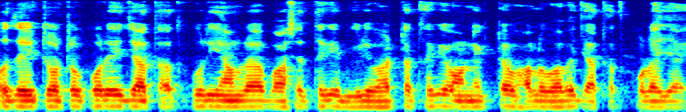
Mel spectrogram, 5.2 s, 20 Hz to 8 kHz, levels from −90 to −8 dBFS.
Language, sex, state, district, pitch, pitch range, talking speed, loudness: Bengali, male, West Bengal, Kolkata, 115 Hz, 110-120 Hz, 230 wpm, -18 LUFS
